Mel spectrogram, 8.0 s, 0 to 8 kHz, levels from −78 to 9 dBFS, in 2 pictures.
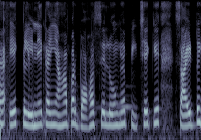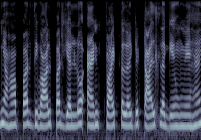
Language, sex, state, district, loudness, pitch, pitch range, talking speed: Hindi, female, Bihar, Jahanabad, -20 LUFS, 225 Hz, 210-235 Hz, 180 wpm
